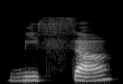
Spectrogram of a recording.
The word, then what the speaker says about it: missa: Double consonants, you're going to pronounce both of them. So ancilla, missa, peccatum, sabbatum, comito, comito, right? So all of the consonants are pronounced with just a small pause between the letters.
